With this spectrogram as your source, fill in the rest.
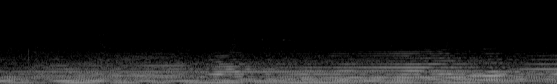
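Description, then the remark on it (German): A deep, sustained E-flat major chord in the double basses, with soft bassoons and horns swelling gently above it; steady and unbroken, with no voices. “Dann bald leise Fagotte, die Hörner.”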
